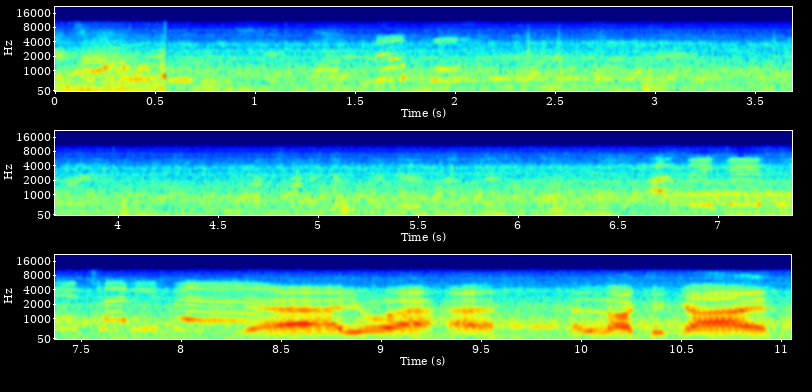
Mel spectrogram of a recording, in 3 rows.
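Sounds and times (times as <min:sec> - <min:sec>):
lorry engine running: 0:00.0 - 0:11.0
street and crowd noise: 0:00.0 - 0:11.0.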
